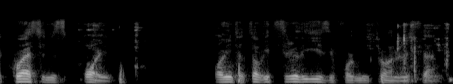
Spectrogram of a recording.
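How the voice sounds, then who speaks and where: A man's dark, mellow voice at medium pitch, with a non-native accent and a dry, close sound with no echo. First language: not English. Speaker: online English club participant. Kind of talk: casual group discussion. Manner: halting.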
